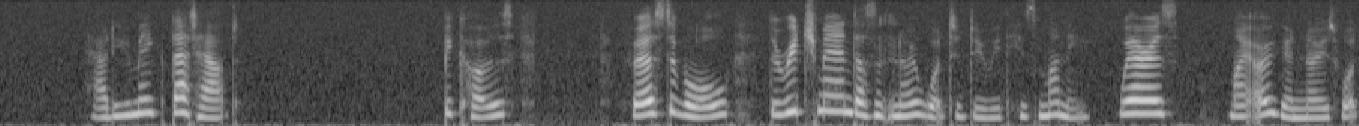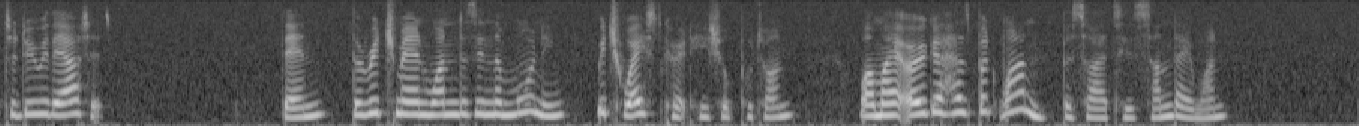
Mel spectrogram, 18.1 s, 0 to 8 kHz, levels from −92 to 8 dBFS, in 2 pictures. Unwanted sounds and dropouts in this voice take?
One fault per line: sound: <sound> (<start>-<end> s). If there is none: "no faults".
no faults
